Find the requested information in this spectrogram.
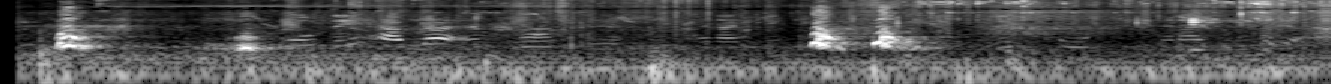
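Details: Chihuahua out on a night walk in a park: short, sharp yappy barks, two spaced single ones early on and then a quick pair near the end, with people talking throughout.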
